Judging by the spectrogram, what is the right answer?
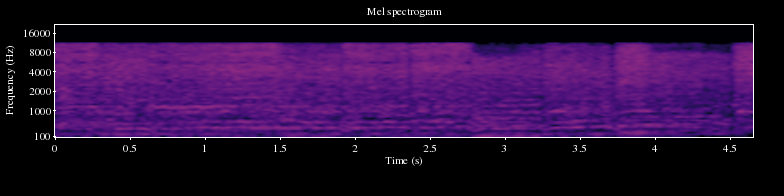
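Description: Race cars circling in a sim racing game at the Hungary circuit under safety car conditions, a steady loud engine drone with shifting harmonic whine throughout, no voices.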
